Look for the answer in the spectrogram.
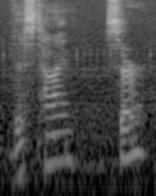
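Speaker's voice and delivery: very soft, rising question; timid girl. A narrator's reading. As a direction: ask meekly, barely aloud. Aravis nervously questions the lion.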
